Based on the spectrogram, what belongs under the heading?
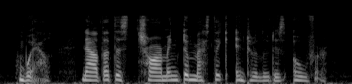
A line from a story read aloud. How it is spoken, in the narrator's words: snapped that soldier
